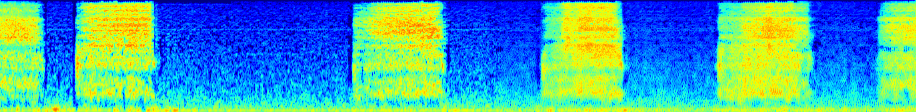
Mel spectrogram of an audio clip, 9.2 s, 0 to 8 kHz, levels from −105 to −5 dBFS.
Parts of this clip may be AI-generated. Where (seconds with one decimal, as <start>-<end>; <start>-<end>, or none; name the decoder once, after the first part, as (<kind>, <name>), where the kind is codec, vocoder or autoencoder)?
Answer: 5.0-9.2 (vocoder, Vocos)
